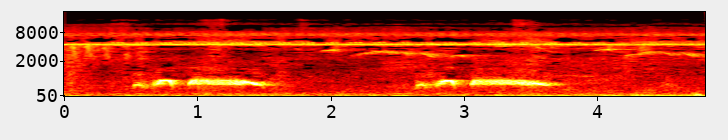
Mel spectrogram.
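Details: Morning cooing of a spotted dove from a breeding garden in Ba Vì, Vietnam: two drawn-out, low, mellow coo phrases about two seconds apart, with faint high chirps from other birds in the background.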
